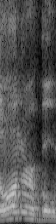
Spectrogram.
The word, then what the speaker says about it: honorable: An honorable man, e não a honorable man, porque esse H é mudo.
